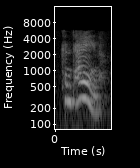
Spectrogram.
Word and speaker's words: contain: The next one is the same. This O is reduced. Con. This syllable is stressed. Contain.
